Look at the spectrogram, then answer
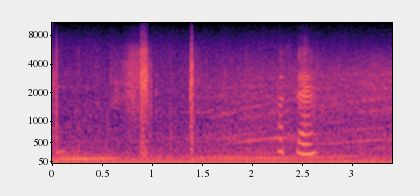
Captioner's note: paper tears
